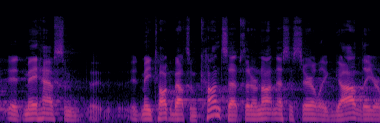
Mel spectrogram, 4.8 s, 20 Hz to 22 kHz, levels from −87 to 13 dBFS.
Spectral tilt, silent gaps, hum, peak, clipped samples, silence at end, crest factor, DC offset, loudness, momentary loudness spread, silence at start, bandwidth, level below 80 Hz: -5.5 dB/octave; none; none; -18 dBFS; under 0.1%; 0 s; 18 dB; under 0.1%; -36 LUFS; 15 LU; 0 s; 13.5 kHz; -72 dBFS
